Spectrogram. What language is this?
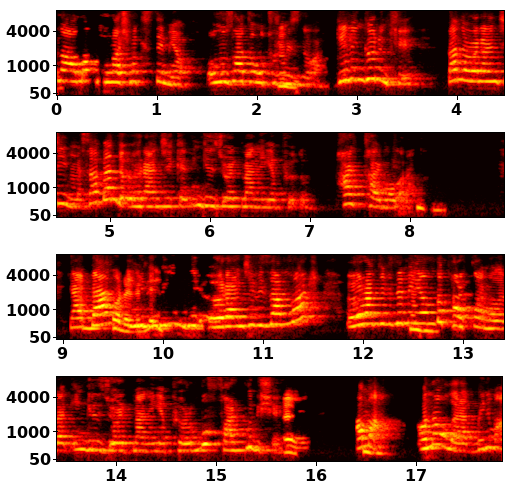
Turkish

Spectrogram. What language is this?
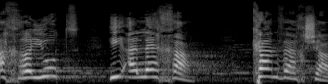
Hebrew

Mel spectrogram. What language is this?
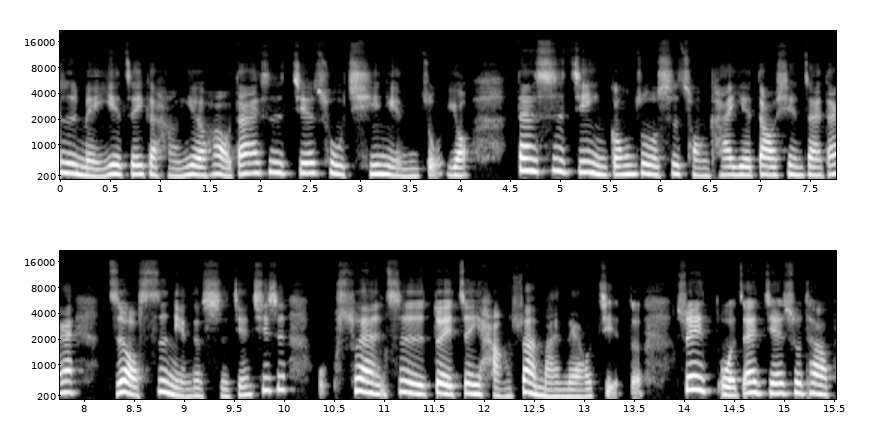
Chinese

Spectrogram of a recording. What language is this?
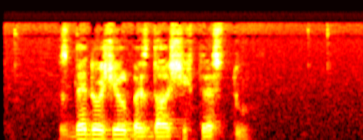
Czech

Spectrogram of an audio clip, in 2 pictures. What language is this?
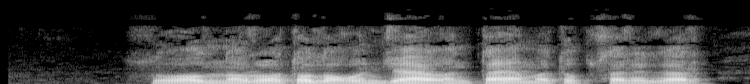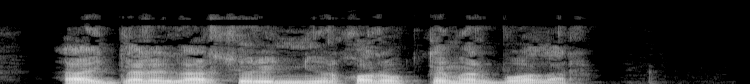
Yakut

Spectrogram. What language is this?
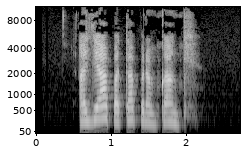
Yanahuanca Pasco Quechua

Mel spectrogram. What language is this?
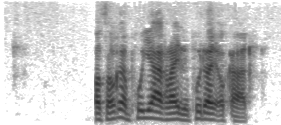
Thai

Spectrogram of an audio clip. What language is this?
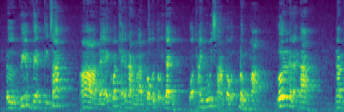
Vietnamese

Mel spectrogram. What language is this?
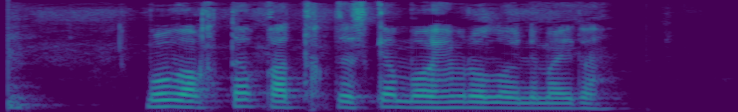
Uyghur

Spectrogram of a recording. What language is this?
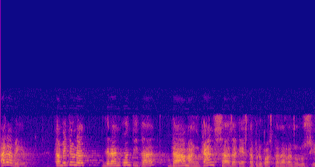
Catalan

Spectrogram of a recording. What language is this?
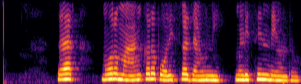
Odia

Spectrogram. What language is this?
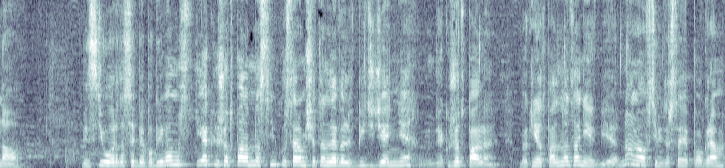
Polish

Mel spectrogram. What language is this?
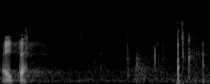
Estonian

